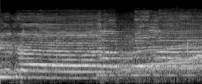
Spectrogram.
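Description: A young man speaks loudly into a microphone over loudspeakers.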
